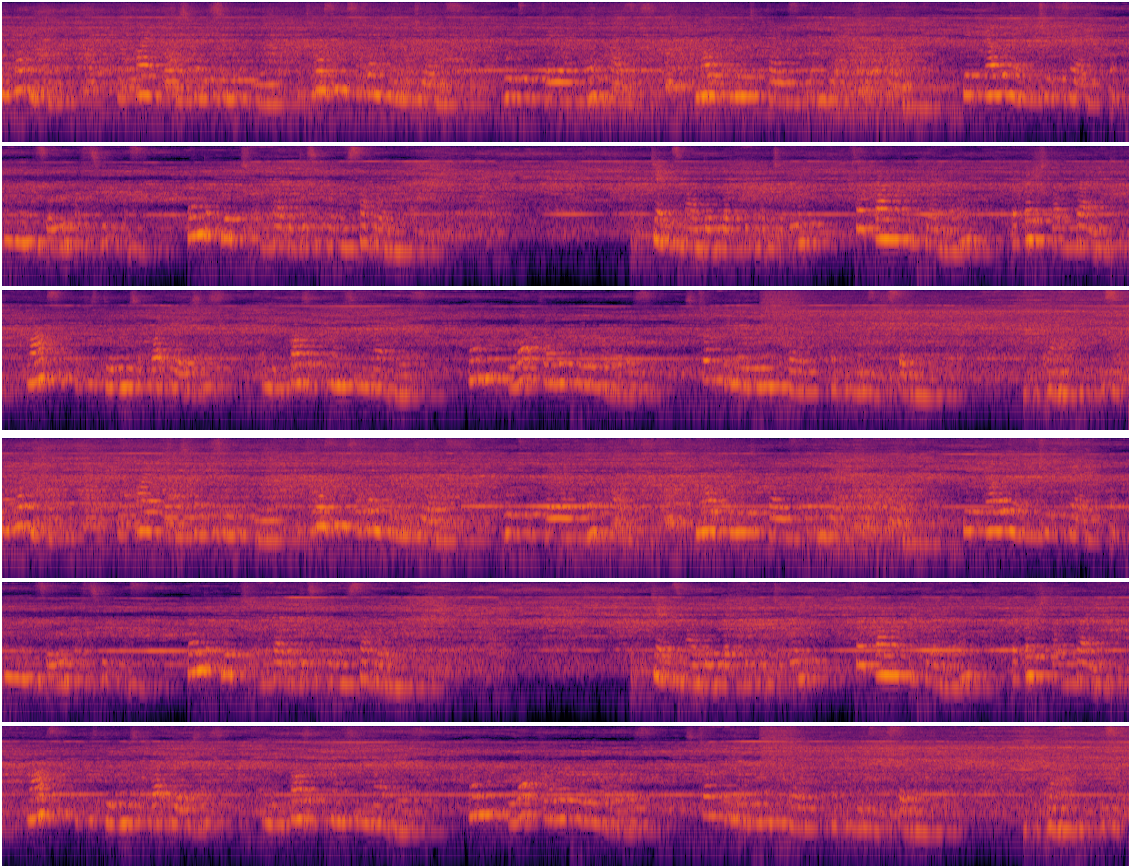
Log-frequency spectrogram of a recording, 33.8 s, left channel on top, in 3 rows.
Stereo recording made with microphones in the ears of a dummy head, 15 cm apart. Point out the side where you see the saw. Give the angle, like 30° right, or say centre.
30° right.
